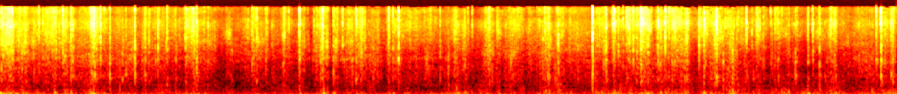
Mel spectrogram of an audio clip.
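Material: Aluminium, plastic.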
